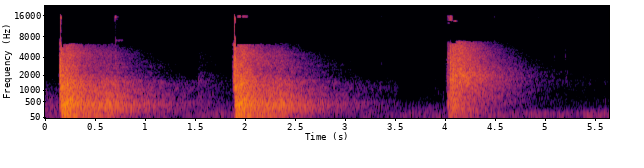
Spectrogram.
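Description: Three gunshots at an indoor range, about two seconds apart, each followed by a long echoing decay off the booth walls; the last shot is a little quieter.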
